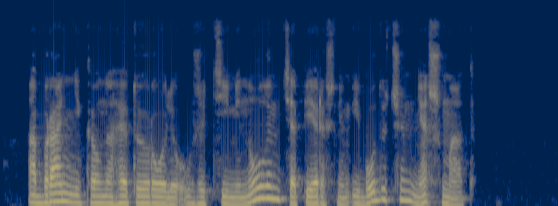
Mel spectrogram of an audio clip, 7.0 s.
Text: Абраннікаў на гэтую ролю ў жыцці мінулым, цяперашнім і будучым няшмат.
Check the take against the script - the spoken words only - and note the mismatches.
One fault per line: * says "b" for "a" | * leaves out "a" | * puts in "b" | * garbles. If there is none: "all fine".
all fine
